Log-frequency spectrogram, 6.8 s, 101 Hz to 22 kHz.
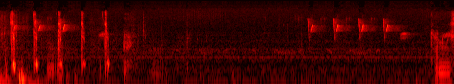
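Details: Tawny-flanked Prinia on a morning safari drive at Ngala Private Game Reserve, South Africa, 11 April 2020, giving a brisk run of four or five high, sharp notes in the background after a fan-tailed flycatcher, a man's voice and other chirps.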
